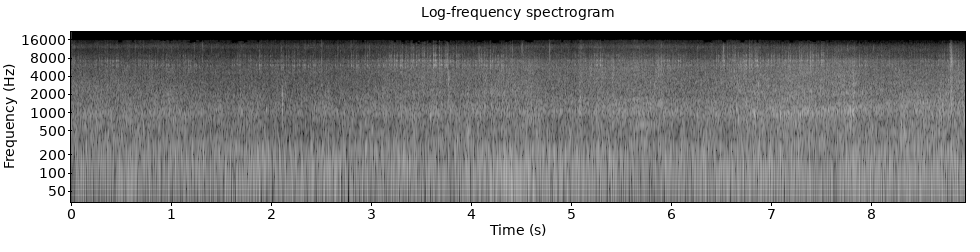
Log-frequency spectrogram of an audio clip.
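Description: Waves lap and splash against rocks.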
